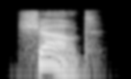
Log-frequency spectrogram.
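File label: "shout", English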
